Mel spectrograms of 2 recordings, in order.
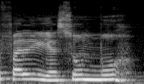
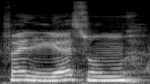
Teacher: मीम भी साकिन है और हा को भी साकिन करना है इस वक्फ की वजह से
